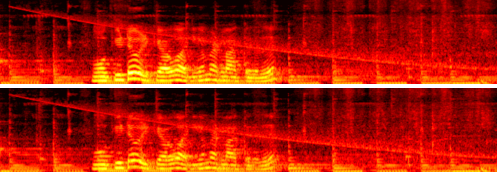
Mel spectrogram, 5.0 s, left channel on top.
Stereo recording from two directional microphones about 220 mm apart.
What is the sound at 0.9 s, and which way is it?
Speech, 30° left (ahead or behind).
